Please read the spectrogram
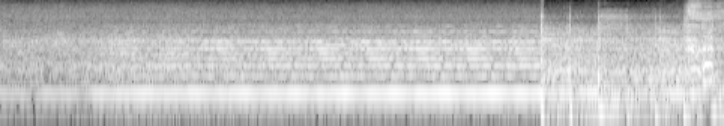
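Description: Rock music played from a vinyl record on a turntable, a heavy stoner-rock sound. A single sustained guitar chord swells in and is held, then about four and a half seconds in the bass and drums come crashing in.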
